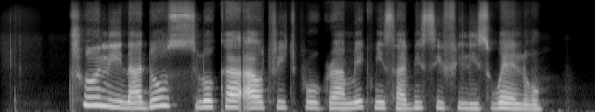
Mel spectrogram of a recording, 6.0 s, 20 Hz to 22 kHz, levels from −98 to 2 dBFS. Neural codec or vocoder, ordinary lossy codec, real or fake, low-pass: autoencoder, 48 kHz, 32 numbers a frame, DAC-VAE, trained on Japanese speech; none; fake; none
